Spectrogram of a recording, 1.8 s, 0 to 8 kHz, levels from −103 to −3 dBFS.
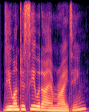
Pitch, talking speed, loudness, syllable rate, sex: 195 Hz, 300 wpm, -15 LUFS, 6.2 syllables/s, female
